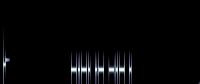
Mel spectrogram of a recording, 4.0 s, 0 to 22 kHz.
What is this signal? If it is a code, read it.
Morse code, heard as a keyed tone, about 34 wpm, 700 Hz. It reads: CAKE
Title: Top 1501-1750 Words 35wpm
